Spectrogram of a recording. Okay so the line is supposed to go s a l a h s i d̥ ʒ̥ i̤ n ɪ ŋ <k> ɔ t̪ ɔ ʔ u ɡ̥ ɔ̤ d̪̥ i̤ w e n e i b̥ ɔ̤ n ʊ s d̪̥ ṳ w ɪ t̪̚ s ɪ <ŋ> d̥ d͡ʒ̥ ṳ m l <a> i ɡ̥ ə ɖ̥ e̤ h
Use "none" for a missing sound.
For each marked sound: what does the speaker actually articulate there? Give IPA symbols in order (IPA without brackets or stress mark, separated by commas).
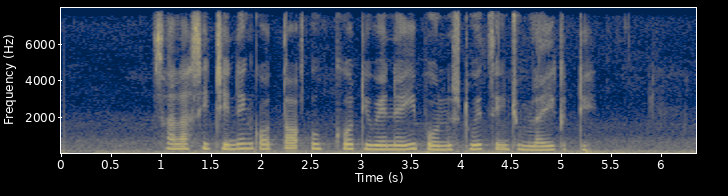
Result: k, ŋ, a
